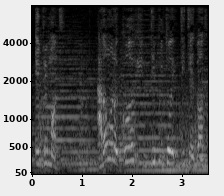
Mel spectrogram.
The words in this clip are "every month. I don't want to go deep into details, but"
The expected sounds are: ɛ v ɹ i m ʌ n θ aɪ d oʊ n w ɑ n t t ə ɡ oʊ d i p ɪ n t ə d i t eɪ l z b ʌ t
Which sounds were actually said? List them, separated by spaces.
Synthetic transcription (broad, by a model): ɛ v ɹ i m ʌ n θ aɪ d oʊ n w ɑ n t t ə ɡ oʊ d i p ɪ t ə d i t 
